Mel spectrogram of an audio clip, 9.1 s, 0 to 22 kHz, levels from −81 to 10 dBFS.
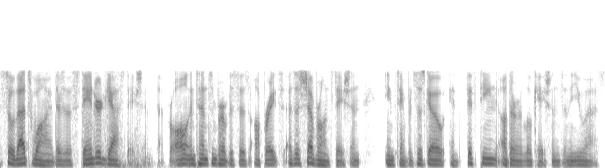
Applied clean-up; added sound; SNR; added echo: neural mask model DeepFilterNet 3.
